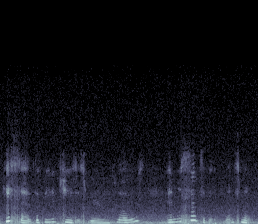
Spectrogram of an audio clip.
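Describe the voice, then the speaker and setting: A woman speaks with lively intonation at a fairly slow pace. Long, frequent pauses break up her speech over noticeable background noise. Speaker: grandmother reading a children's Bible story on tape. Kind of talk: children's bible story reading.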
